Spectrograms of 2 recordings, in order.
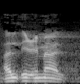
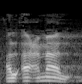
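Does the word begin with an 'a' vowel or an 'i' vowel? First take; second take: i; a. First: The word begins with an 'i' vowel. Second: The word begins with an 'a' vowel. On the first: The speaker calls it right. "بل هو بكسر الهمزة الإعمال" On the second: The speaker calls it wrong. "وليس الأمر كما قاله البعض الأعمال"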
